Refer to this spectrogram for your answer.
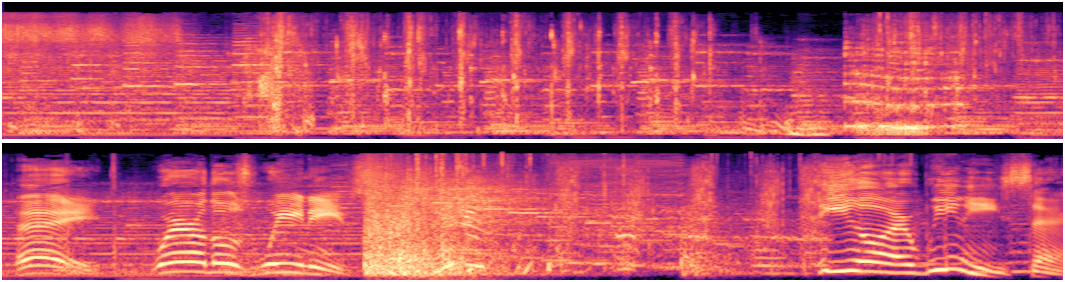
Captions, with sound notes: [belching] Hey, where are those weenies? [groaning] Your weenie's, sir.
